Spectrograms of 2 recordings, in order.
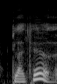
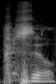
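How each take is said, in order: First: Brazil said as Blazil with an L; mock Chinese accent L. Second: Said in the usual way. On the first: Quoting the minister's tweet, Brazil said as Blazil. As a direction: swap the R in Brazil for an L, mocking. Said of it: "substituted the letter R with capital L". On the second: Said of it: "instead of".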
